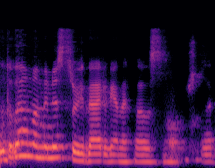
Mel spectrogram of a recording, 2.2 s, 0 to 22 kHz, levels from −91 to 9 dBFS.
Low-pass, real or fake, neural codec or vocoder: 10.8 kHz; fake; autoencoder, 48 kHz, 32 numbers a frame, DAC-VAE, trained on Japanese speech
